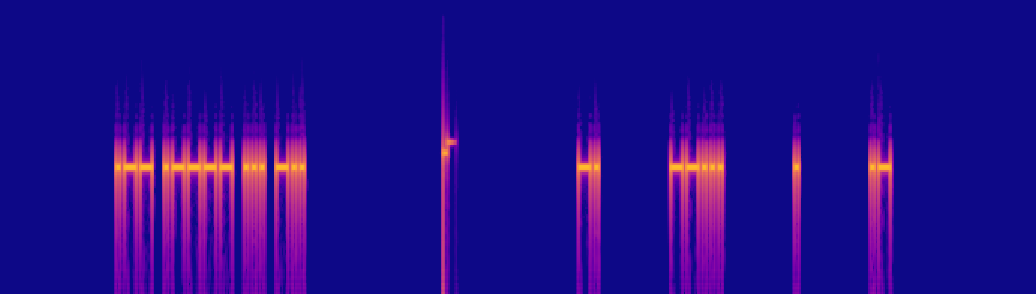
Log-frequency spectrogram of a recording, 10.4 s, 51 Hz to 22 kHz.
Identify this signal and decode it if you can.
Morse code, heard as a keyed tone, about 28 wpm, spaced as for 15 wpm, 700 Hz. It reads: W1SD N7EA
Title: USA Call Signs - 4 Characters - 6x Character Spacing - 30wpm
